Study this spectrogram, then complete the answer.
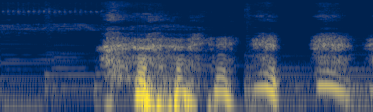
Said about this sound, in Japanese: セミめっちゃ鳴いてますね。そうなんですよ。まあ、ここら辺は、多分聞こえてくる方向を見ると、森っていうほどじゃないんですけど、林があるんですよね。なので、そっちからですね、多分、セミがめちゃめちゃ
